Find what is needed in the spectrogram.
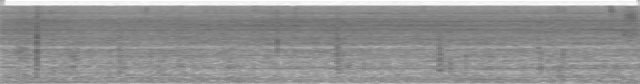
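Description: Steady outdoor street background noise: a low, even hum of distant traffic.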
